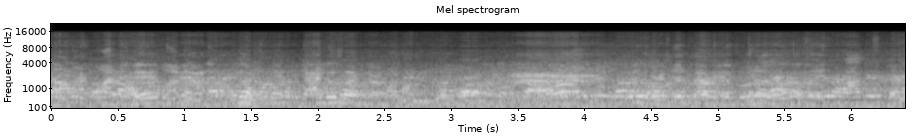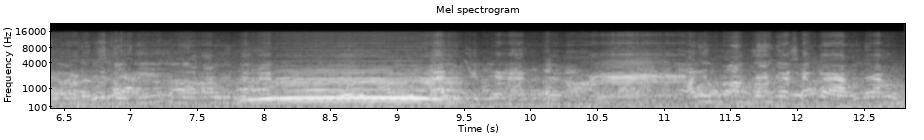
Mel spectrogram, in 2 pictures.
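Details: Cows, several animals together, one giving a long drawn-out tonal moo over a busy background of voices and chatter.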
